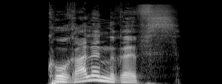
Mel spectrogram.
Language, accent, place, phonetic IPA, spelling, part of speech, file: German, Germany, Berlin, [koˈʁalənˌʁɪfs], Korallenriffs, noun, De-Korallenriffs.ogg
- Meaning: genitive singular of Korallenriff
